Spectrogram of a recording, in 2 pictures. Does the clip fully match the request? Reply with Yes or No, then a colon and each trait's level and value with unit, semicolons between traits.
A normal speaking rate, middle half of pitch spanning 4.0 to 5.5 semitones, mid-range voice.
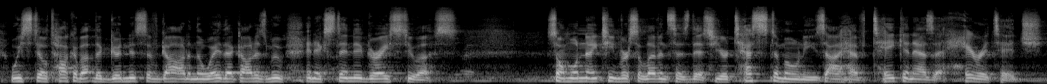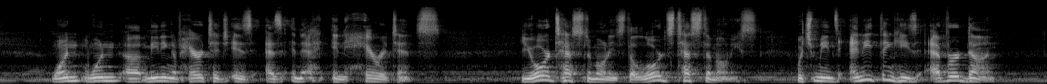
Yes: average, 160 wpm; average, 4.3 semitones; medium, 150 Hz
